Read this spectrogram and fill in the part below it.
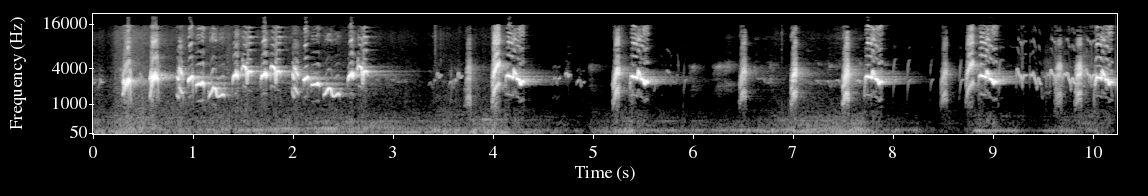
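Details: Chattering sooty-headed bulbul calling its wild companions as a lure; an opening stream of rapid warbled chirps, then single sharp notes with bubbly tails spaced roughly one to two seconds apart.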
